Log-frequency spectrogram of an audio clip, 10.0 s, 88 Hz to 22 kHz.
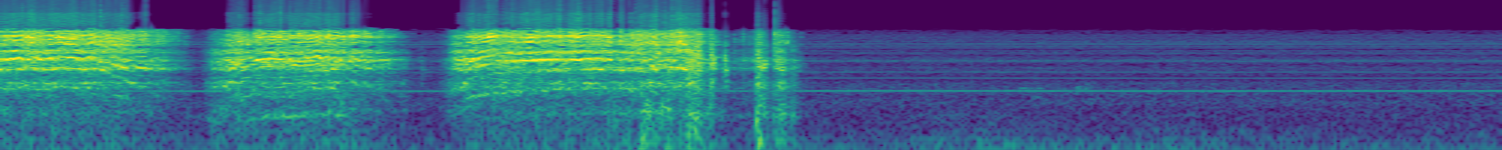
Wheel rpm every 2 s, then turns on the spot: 130, 120, 90, 0, 0.
none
